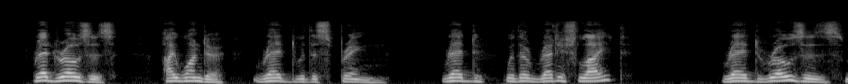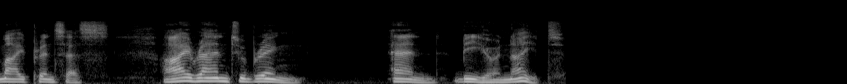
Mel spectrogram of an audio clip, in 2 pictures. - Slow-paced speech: Yes, slow, 90 wpm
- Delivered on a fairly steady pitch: No, average, 4.6 semitones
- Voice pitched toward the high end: No, low, 130 Hz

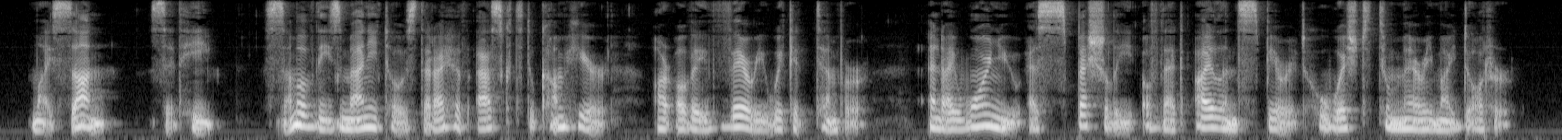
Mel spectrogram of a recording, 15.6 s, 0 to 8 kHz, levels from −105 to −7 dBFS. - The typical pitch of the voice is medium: Yes, medium, 180 Hz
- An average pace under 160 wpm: Yes, average, 140 wpm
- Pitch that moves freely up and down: No, average, 4.3 semitones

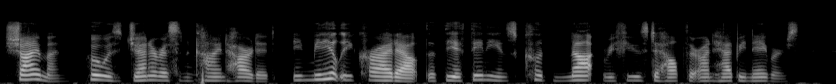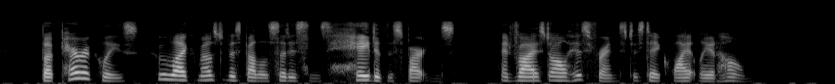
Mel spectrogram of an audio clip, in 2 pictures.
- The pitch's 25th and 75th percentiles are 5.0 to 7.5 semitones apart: No, average, 3.6 semitones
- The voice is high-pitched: No, medium, 175 Hz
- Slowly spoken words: No, average, 150 wpm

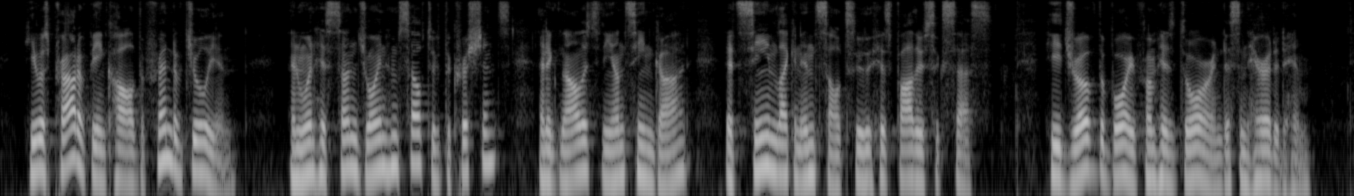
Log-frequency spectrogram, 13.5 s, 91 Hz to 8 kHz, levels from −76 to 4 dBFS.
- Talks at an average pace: Yes, average, 190 wpm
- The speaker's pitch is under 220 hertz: Yes, low, 135 Hz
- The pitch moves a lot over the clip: No, average, 3.4 semitones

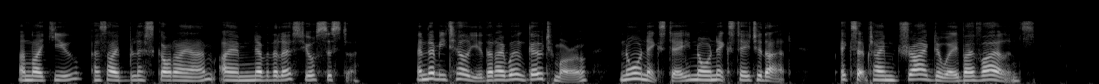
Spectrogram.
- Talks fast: Yes, fast, 215 wpm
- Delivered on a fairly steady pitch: Yes, narrow, 2.1 semitones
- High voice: Yes, high, 200 Hz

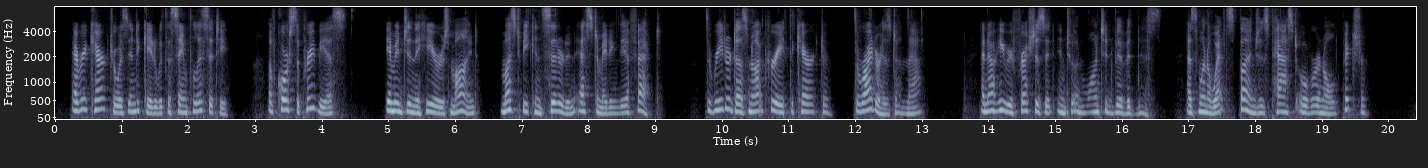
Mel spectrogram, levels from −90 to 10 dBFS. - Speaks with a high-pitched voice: Yes, high, 195 Hz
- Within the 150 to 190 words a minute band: Yes, average, 160 wpm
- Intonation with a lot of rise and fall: No, average, 4.4 semitones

